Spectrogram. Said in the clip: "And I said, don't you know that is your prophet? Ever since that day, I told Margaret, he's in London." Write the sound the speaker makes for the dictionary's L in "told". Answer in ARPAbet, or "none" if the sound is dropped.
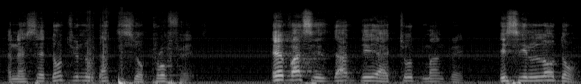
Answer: none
